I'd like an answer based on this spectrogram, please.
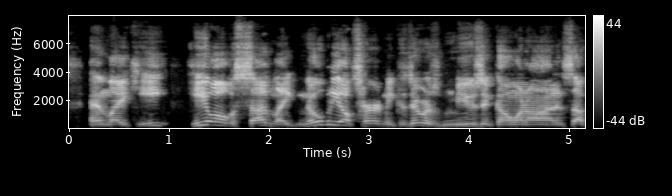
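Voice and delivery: ordinary talk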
